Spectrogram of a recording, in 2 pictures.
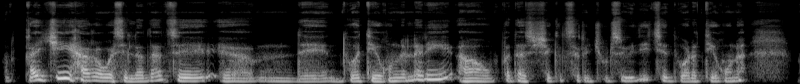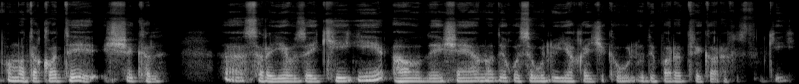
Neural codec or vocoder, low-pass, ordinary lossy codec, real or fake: none; none; none; real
